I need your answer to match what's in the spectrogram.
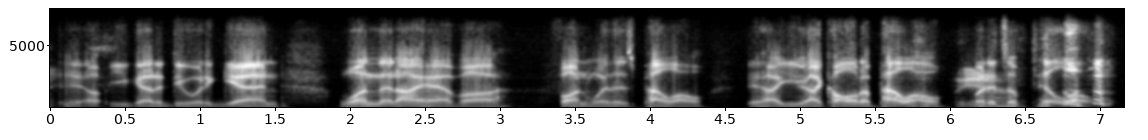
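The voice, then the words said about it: Michigan accent. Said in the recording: “here in Michigan, it's with the accent ... the way that we do our A's and our O's”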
